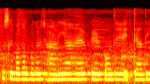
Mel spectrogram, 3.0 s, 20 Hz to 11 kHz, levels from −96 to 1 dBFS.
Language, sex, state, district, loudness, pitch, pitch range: Hindi, female, Uttar Pradesh, Shamli, -12 LUFS, 215 Hz, 215-220 Hz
